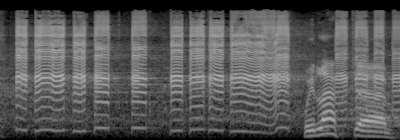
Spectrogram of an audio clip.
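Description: A man from Minnesota plays a duck call as a melody: a quick run of short, buzzy quacking notes stepping between pitches in a bouncy rhythm, ending with two longer swooping quacks, clear.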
